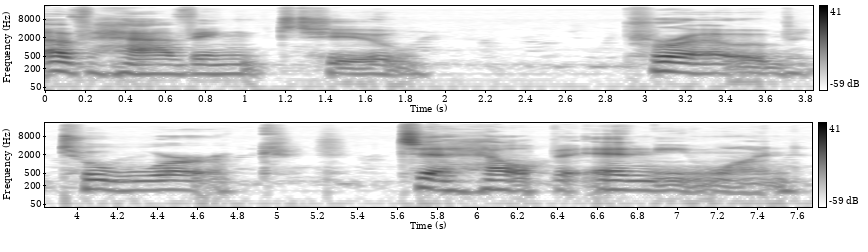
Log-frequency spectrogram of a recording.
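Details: Adult woman with essential tremor, badly out of control and rapidly progressive, affecting mainly her head and voice, with word-finding difficulty and leg and hand weakness; awaiting movement disorder specialist visits; voice tremor (essential tremor).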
